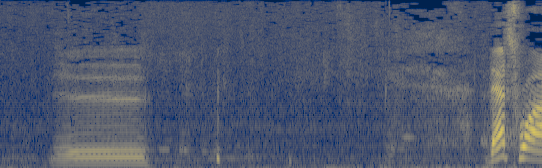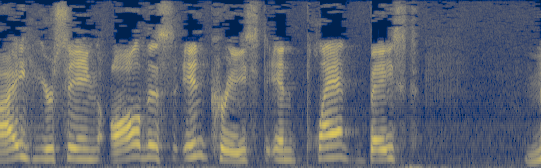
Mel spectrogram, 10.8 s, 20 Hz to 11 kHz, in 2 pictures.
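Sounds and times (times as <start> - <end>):
speech: 0.5 - 0.8, 4.9 - 9.6
cow mooing: 0.5 - 1.6.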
